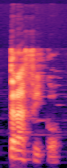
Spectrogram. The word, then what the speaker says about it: tráfico: ejemplo la palabra tráfico cuando yo le digo así tráfico con el énfasis en la ante penúltima sílaba es decir unas palabras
